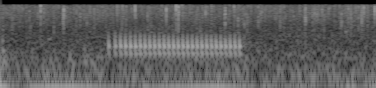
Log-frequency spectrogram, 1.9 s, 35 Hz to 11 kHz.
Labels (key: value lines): label: biophony, croak
recorder: SoundTrap 500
